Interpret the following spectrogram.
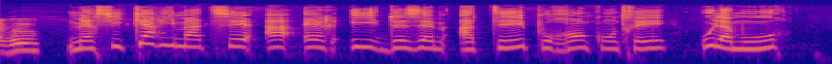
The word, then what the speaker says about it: Carimat: Carimat, je le prononce bien, Tristan. C-A-R-I-2-M-A-T. Donc car comme car et imat comme imat. Exactement, tout accroché.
